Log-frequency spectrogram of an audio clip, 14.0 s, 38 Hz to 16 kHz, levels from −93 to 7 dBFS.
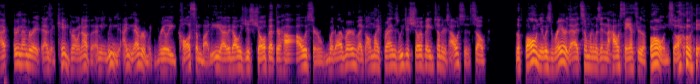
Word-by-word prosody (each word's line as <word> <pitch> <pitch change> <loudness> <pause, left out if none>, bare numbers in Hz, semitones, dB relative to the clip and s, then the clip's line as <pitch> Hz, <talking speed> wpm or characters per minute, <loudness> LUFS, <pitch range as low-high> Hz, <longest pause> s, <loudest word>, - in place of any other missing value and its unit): I 140 +2 -2
remember 160 -3 0
it - - -4
as 125 -2 -5
a 95 - -13
kid 170 +1 -4
growing 120 -1 -5
up, 150 0 -2
I - - -9
mean, 120 -2 -8
we - - -3
I - - -6
never - - -1
would - - -11
really 110 -2 -2
call - - 0
somebody, 135 -2 -4
I 115 - +2
would 125 +2 -1
always 130 -1 +2
just 130 0 -5
show - - +3
up 130 - +1
at 125 - +2
their 115 - 0
house 115 +6 +2
or 95 0 -6
whatever, 130 - -1
like, 110 +1 -4
all 125 +2 -3
my 140 -2 -2
friends, 140 0 -3
we 150 - 0
just 155 -2 -5
showed 150 0 +2
up 150 - -3
at 145 - +1
each 140 +2 -6
other's 130 -6 -3
houses, 165 +1 -2
so, 100 -1 -2 0.6
the 125 - +1
phone, 180 0 +8
it 130 - +1
was 135 -3 0
rare 135 +11 +4
that 125 -1 0
someone 140 -3 -2
was 125 -2 -4
in 125 -1 -4
the 115 - 0
house 135 +3 +2
to - - -1
answer 125 -2 -1
the - - -3
phone, 145 -11 +6
so. - - +2
130 Hz, 245 wpm, -24 LUFS, 120-150 Hz, 0.6 s, phone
